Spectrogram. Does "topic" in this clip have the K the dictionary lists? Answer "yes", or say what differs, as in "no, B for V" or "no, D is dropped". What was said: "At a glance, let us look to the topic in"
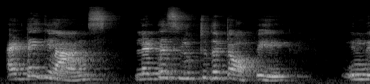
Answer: no, K is dropped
